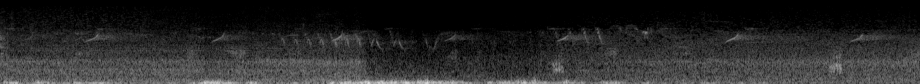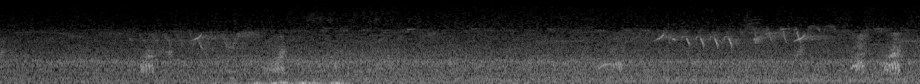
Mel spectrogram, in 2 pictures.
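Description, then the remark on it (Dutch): Marsh frogs (green frogs) croak in rubbery, rattling bursts, repeated at irregular intervals over an outdoor wetland chorus. Chirping birds, including a finch, and a soft rustling background are mixed in. “de eh, groene kikker wordt soms vergeleken met twee stukken rubber die over elkaar wordt gegeven.”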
